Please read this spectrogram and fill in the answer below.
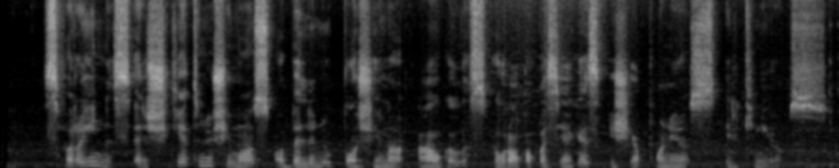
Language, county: Lithuanian, Kaunas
